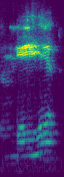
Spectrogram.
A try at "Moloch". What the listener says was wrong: You gotta say it right. It's not pronounced Moloch. You're saying it too Irish. It's Malak.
